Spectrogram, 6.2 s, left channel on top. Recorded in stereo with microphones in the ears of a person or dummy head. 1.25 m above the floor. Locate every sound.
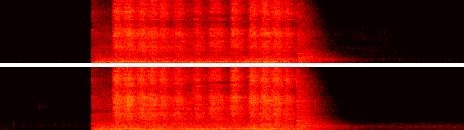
1.2 s writing: 5° right (ahead or behind), 0.8 m
4.0 s a gunshot: 50° right (ahead or behind), 0.8 m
